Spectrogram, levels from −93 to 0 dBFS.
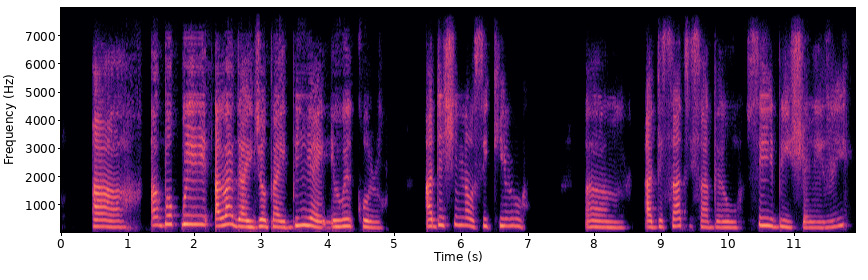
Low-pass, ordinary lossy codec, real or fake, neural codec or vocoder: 7.2 kHz; Opus, 24 kbps; fake; codec, 16 kHz, 1.1 kbps, Voila-Tokenizer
